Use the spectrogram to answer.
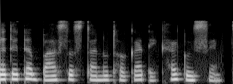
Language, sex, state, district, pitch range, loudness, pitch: Assamese, female, Assam, Kamrup Metropolitan, 195-230 Hz, -17 LUFS, 205 Hz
